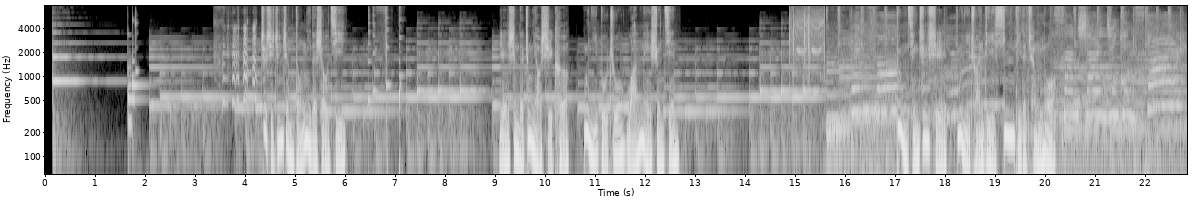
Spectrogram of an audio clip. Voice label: 广告品牌类; 三星盖乐世

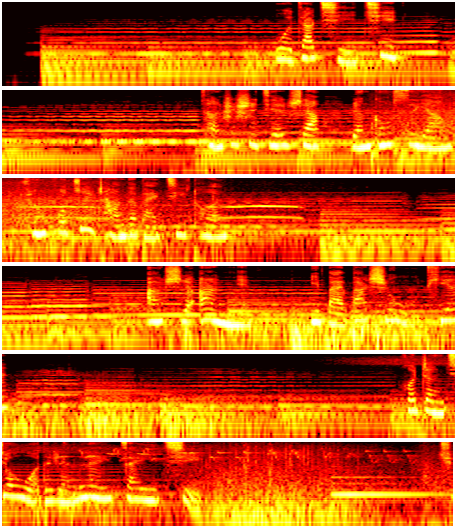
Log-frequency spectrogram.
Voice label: 悲伤; 白暨豚

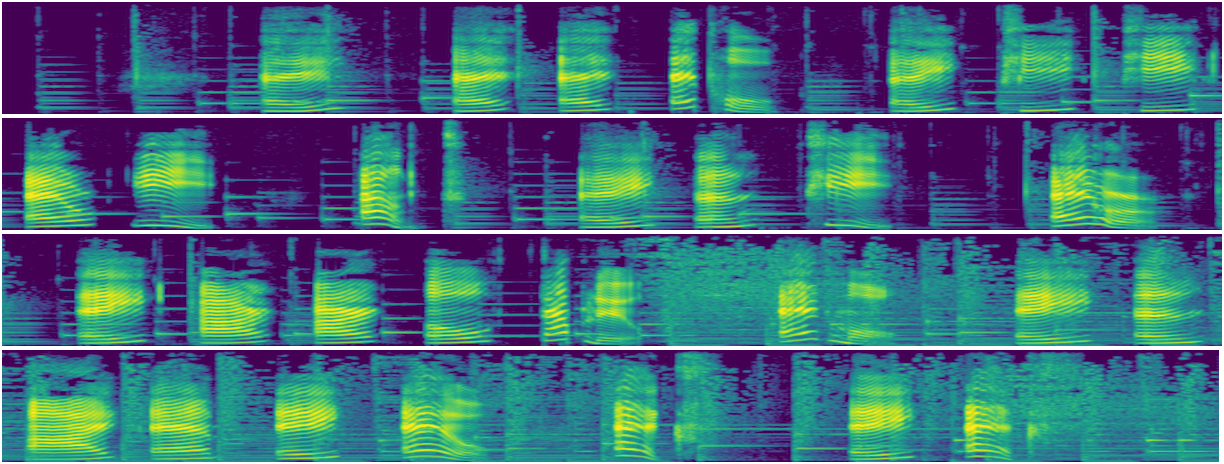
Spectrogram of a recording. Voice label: 英语 配音

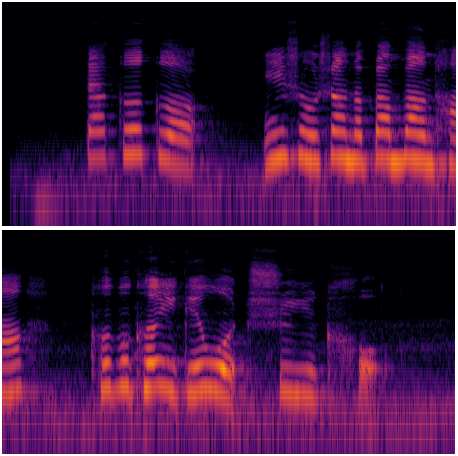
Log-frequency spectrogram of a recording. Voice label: 小学女孩

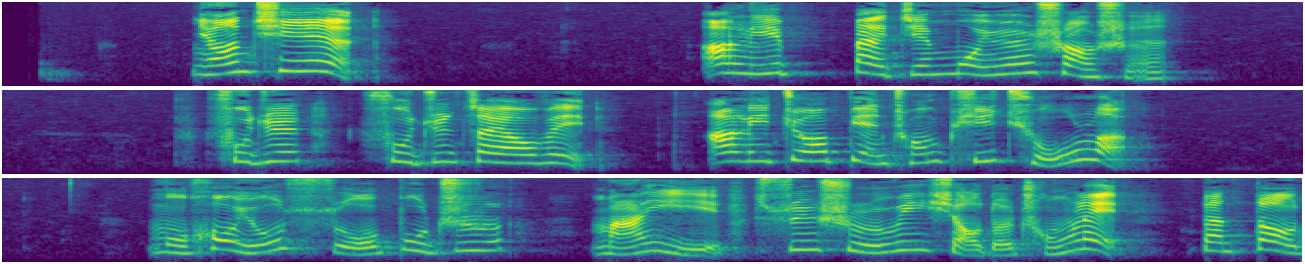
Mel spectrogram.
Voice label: 小孩音

